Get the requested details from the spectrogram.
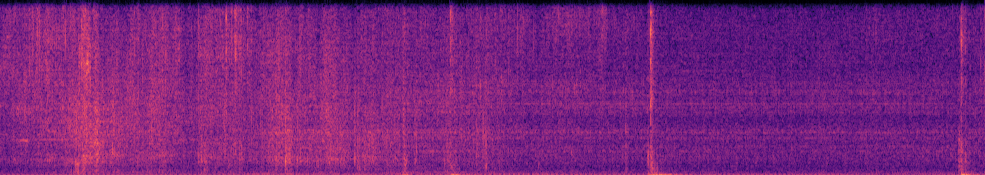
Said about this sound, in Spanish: Tres coches. Podían haber venido en dos.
